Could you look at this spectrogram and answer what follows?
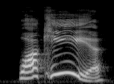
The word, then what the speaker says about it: Waukee: A woman from Waukee, Iowa. Did I say that right? – Waukee! That is literally 10 miles from me.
